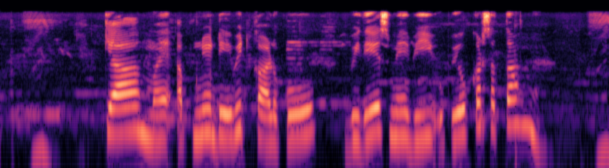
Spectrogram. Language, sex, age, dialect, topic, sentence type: Hindi, female, 18-24, Marwari Dhudhari, banking, question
